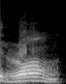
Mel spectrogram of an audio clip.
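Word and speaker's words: wrong: Anyway, ये कहता है अगर R से पहले और S के बाद अगर W आएगा तो मैं साइलेंट हो जाऊंगा। जैसे R से पहले S के बाद तो गलत यानी कि रॉन्ग, तो W फिनिश साइलेंट।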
